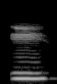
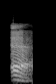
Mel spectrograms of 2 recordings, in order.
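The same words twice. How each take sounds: First: E as a long "ee" vowel. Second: E as short "eh", as in set. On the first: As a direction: say E drawn out as "ee". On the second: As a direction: say E as a brief "eh" sound. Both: Shown as a demonstration. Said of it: "a long sound to a short sound".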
